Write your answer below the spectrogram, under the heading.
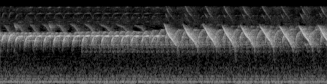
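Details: Canary song opening on a steady, high, ringing trill, then switching to a run of quick downward-sweeping notes repeated several times a second.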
